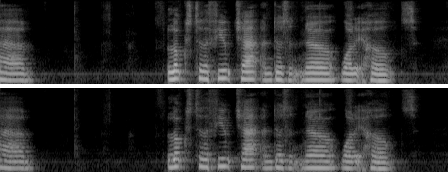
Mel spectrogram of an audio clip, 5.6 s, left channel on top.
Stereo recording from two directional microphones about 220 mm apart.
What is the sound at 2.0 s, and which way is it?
Speech, 40° left (ahead or behind).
